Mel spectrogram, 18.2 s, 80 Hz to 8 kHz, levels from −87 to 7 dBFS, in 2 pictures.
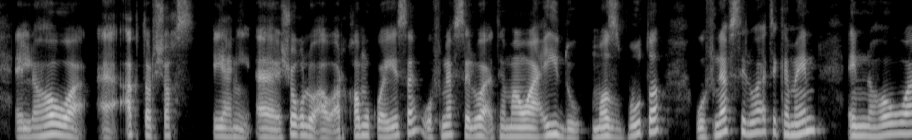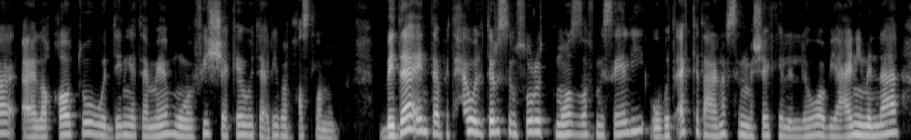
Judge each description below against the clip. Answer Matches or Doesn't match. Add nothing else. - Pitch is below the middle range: Doesn't match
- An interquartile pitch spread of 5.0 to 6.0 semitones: Doesn't match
